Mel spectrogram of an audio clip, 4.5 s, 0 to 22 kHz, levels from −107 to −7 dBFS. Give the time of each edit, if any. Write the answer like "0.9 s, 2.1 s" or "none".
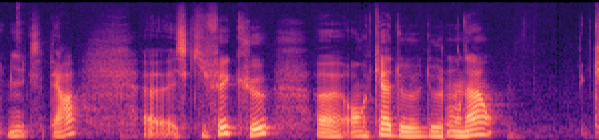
3.3 s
